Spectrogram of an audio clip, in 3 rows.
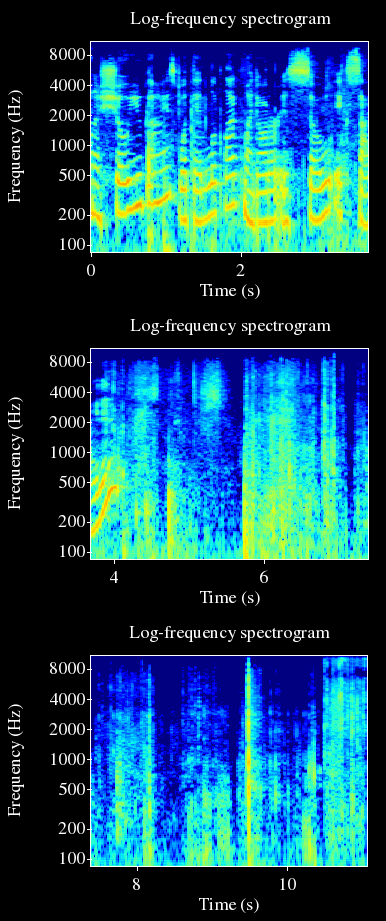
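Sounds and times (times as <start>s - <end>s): plastic packaging rustling: 5.8s - 11.0s.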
